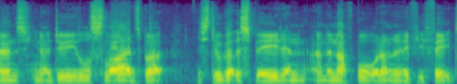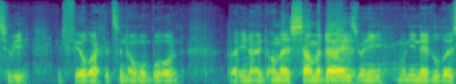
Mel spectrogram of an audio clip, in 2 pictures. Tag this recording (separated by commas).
Speech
